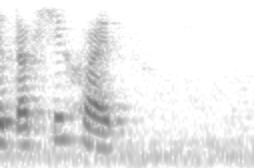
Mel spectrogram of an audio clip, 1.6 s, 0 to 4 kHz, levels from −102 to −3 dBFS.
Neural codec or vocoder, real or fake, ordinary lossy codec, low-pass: none; real; AAC, 32 kbps; 3.6 kHz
